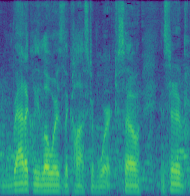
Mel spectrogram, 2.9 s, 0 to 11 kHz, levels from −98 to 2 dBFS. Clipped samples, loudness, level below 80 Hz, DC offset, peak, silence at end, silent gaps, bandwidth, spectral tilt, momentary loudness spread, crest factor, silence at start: under 0.1%; -23 LUFS; -56 dBFS; under 0.1%; -4 dBFS; 0 s; none; 11 kHz; -4 dB/octave; 7 LU; 18 dB; 0 s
